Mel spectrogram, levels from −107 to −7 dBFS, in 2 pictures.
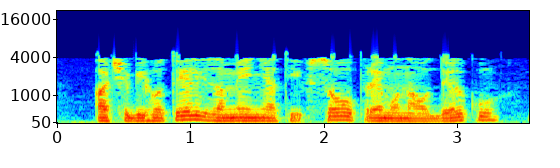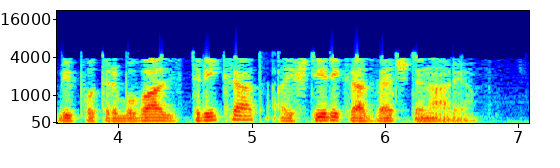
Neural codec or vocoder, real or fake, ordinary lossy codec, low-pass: none; real; AAC, 16 kbps; 19.8 kHz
